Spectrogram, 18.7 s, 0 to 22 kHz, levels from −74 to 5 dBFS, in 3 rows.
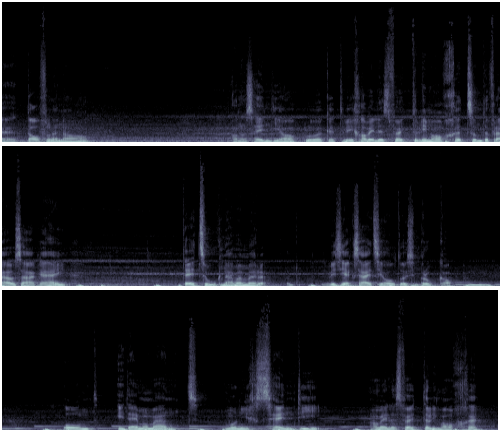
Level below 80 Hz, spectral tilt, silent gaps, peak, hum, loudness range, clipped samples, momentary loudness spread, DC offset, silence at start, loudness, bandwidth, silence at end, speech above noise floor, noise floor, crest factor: -38 dBFS; -6.5 dB/octave; none; -4 dBFS; none; 4 LU; under 0.1%; 20 LU; under 0.1%; 0 s; -22 LUFS; 16 kHz; 0 s; 20 dB; -41 dBFS; 18 dB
